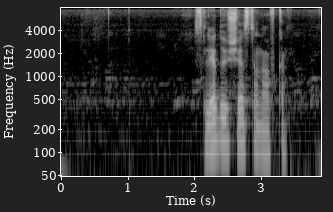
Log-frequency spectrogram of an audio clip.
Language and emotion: Russian, neutral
